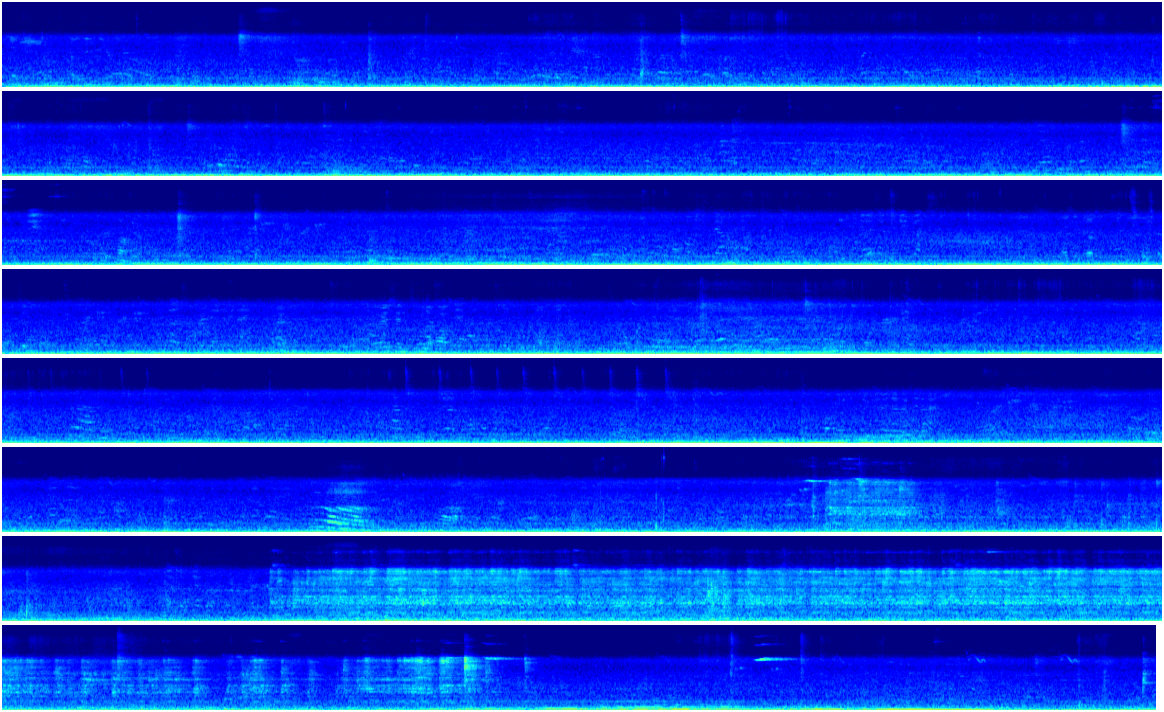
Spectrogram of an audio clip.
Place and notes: In the square outside the station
